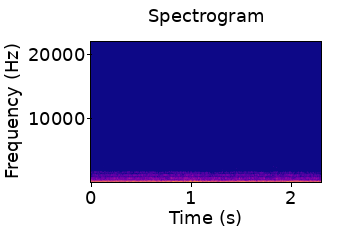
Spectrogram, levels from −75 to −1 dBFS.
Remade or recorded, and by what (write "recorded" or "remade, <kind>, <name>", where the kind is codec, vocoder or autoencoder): remade, codec, SNAC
